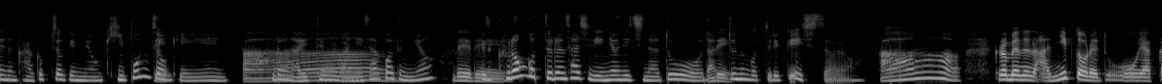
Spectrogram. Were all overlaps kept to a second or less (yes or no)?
no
